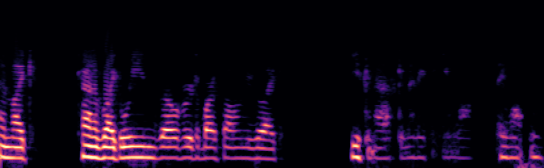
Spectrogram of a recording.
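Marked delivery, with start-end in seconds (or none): 3.5-4.8 very quiet hushed whisper, quieter. A character leans over to Bartholomew to speak; very quiet hushed tone. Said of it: "very quietly, hushed tone".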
